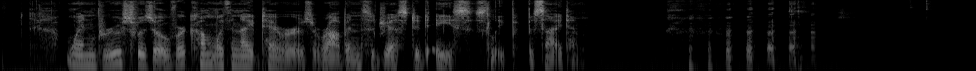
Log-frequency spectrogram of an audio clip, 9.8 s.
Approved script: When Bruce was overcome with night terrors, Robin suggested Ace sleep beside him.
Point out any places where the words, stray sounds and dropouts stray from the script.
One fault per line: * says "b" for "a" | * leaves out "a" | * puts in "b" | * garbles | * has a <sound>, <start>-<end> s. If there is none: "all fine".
* has a laugh, 6.7-8.2 s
